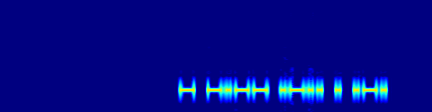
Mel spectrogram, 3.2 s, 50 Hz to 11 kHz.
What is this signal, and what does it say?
Morse code, heard as a keyed tone, about 34 wpm, 700 Hz. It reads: TYLER
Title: USA Common Names - 35wpm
